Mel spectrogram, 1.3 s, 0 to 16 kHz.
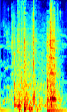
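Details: Honda Wave 100 motorcycle left unused, neutral light very dim: short, sluggish starter bursts that never catch; weak cranking without firing, a flat battery is suspected and put on charge.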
